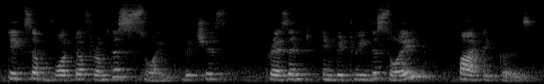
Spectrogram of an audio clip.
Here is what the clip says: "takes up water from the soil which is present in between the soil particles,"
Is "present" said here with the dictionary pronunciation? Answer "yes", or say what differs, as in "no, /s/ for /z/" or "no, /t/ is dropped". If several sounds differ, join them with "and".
yes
